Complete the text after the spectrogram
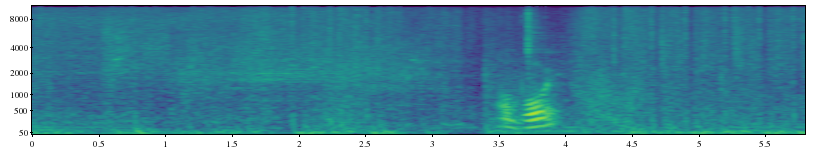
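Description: Magic blasts crackle from a video game.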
